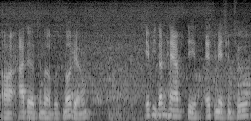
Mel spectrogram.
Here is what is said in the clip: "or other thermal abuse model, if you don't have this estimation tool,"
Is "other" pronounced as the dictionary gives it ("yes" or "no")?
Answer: no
